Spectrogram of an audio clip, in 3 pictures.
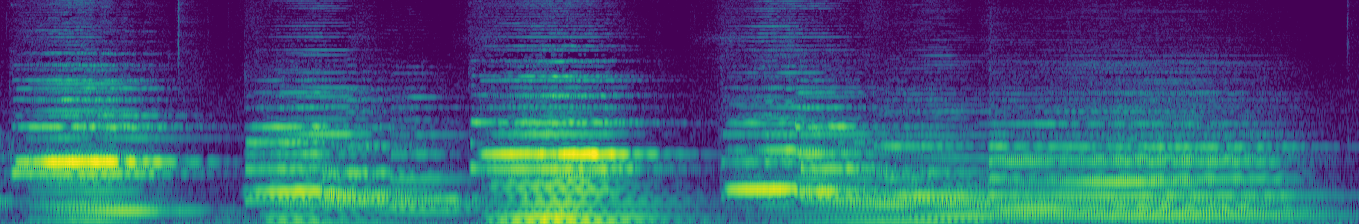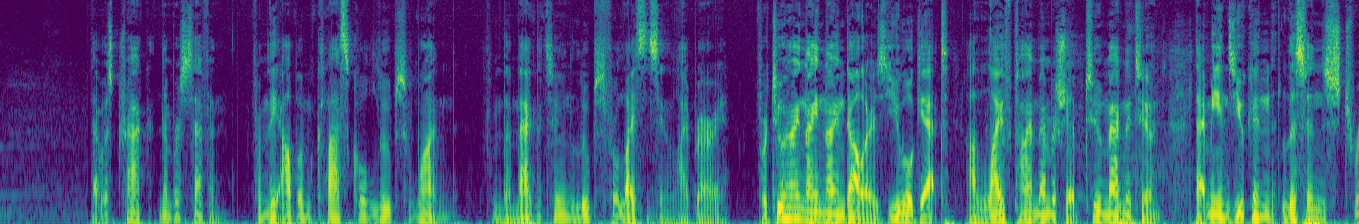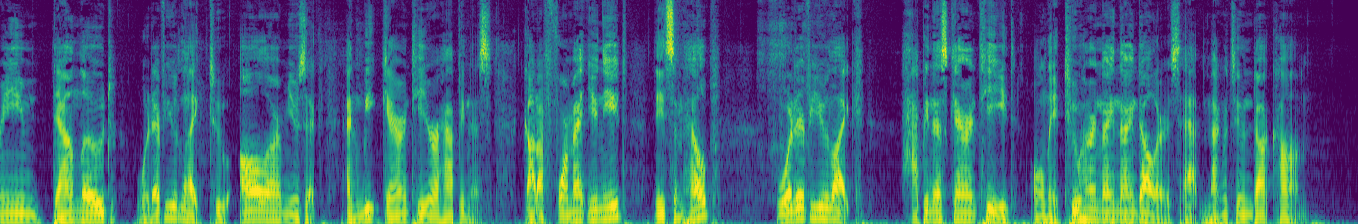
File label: american baroque spoken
